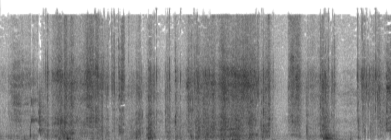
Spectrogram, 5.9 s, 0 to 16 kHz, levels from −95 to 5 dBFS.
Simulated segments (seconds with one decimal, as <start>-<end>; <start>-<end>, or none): none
